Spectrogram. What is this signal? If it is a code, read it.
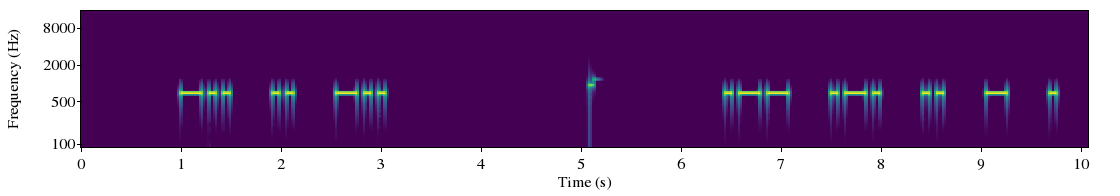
Morse code, heard as a keyed tone, about 17 wpm, spaced as for 12 wpm, 700 Hz. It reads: DID WRITE
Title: 2x Character Spacing - Top 100 Words - 17wpm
